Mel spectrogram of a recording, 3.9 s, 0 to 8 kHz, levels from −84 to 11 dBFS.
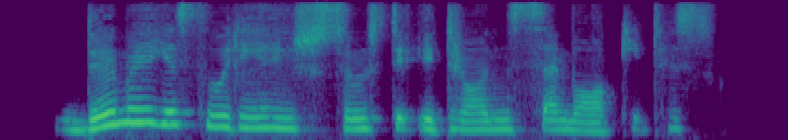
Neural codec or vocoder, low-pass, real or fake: codec, 16 kHz, 0.5 kbps, X-Codec, HuBERT features, trained on general audio; 7.2 kHz; fake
